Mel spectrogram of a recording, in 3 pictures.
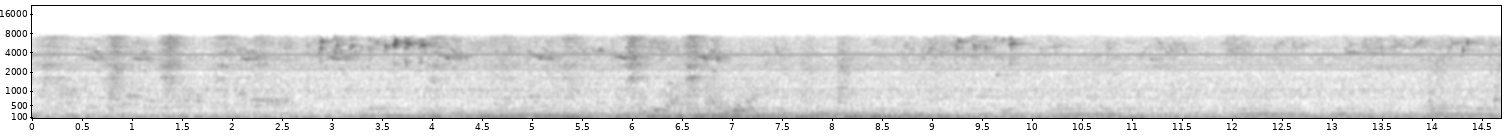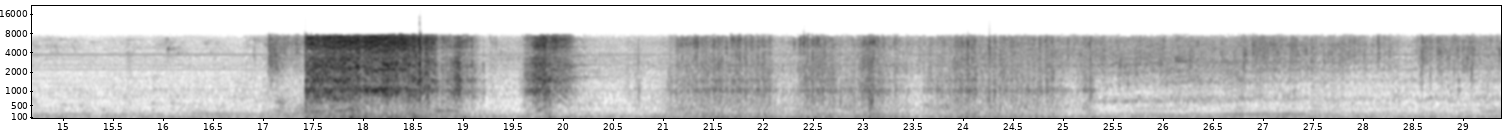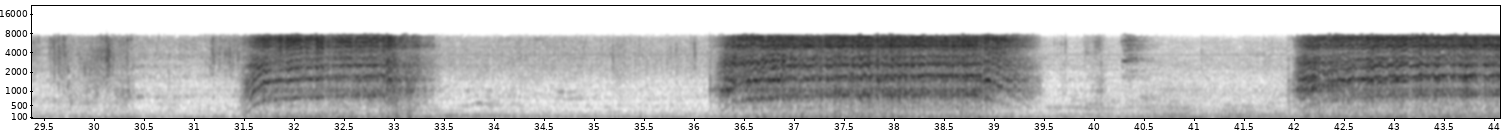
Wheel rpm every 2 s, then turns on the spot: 0, 0, 0, 0, 0, 0, 0, 0, 40, 90, 20, 20, 10, 0, 0, 0, 130, 0, 110, 160, 0, 130.
20-26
